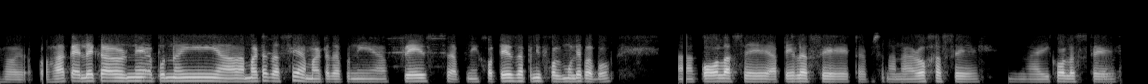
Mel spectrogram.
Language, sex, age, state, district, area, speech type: Assamese, male, 18-30, Assam, Sonitpur, rural, conversation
